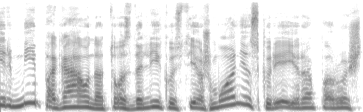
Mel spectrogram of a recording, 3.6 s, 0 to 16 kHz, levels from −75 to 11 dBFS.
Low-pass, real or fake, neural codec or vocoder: 14.4 kHz; real; none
